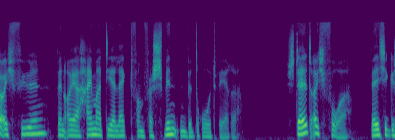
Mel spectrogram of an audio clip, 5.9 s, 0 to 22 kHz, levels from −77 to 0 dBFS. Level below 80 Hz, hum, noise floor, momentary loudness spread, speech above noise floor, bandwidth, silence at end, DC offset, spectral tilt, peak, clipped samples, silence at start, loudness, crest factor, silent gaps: -56 dBFS; none; -73 dBFS; 15 LU; 47 dB; 11.5 kHz; 0 s; under 0.1%; -5.5 dB/octave; -10 dBFS; under 0.1%; 0 s; -26 LUFS; 16 dB; none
